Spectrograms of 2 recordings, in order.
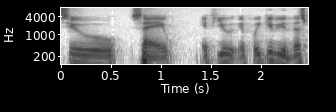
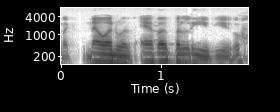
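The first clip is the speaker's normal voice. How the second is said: put-on laid-on-thick British accent. Retelling a scene where Chewie turns to a woman, in a thick British accent. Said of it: "Just in like a thick British accent".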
